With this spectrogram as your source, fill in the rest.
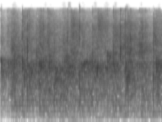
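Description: A classroom bursts into applause for a student, a dense wash of many hands clapping at once, loud and close, held steadily for a couple of seconds.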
